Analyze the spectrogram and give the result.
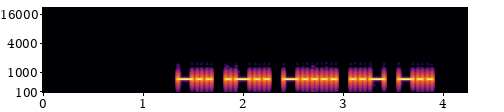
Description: Morse code, heard as a keyed tone, about 25 wpm, 700 Hz. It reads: DL6UD
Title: DXCC-100 Call Signs - 5 Characters - Repeated 3x - 25wpm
